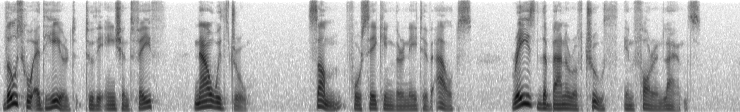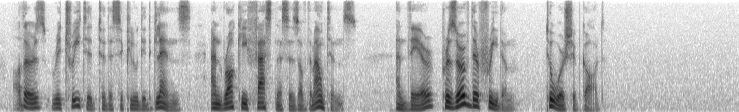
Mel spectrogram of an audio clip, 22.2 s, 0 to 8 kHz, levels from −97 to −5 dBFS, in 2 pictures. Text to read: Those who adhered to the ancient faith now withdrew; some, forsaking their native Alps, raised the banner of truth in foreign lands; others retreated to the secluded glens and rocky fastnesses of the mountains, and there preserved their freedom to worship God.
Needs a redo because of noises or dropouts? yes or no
no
